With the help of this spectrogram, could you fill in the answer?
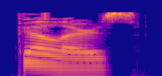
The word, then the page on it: pillars: British English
